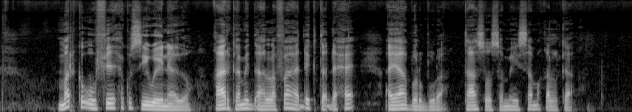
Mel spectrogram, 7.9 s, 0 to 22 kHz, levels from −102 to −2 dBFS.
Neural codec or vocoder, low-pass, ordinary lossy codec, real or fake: none; none; none; real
